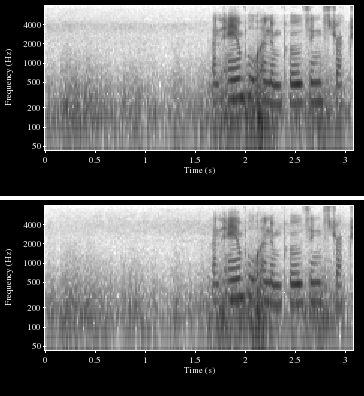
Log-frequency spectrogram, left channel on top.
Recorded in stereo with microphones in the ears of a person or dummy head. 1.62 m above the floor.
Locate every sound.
1.7 s a woman speaking: 5° left (ahead or behind)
